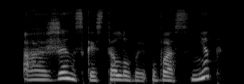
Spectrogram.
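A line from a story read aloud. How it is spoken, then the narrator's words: Quiet question. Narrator (Russian): тихо спросила я у Захара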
